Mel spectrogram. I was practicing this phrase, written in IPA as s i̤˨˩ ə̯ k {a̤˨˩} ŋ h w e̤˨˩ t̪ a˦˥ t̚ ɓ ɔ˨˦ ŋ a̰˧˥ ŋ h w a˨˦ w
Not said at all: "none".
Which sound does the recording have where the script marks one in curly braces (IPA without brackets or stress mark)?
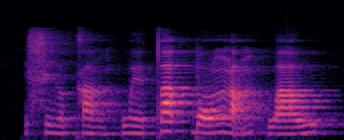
a̤˨˩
